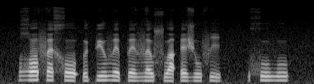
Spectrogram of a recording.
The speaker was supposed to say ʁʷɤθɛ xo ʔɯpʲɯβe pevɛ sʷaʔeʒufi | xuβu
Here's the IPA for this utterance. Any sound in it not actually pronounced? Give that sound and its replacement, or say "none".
θ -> f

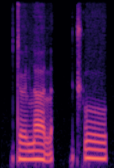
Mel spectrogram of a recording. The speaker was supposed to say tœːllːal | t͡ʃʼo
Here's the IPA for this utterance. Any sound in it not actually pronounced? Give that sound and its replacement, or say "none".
lː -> n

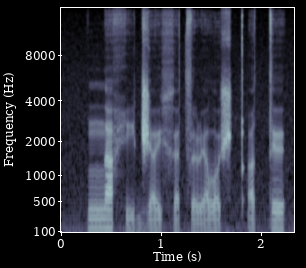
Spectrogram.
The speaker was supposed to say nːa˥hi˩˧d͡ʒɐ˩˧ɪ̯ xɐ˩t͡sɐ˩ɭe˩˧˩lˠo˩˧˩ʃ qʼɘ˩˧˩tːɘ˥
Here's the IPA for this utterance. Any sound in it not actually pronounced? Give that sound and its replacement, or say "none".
none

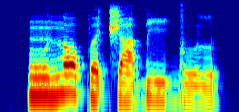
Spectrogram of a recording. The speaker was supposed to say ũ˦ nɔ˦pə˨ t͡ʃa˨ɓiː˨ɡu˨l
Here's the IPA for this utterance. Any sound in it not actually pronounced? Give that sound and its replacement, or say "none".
none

